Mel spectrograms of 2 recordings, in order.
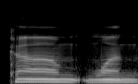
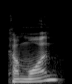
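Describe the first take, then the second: First: Said in the usual way. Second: "Come one?" with a rising, questioning tune; reading chat's "Come one" back as a puzzled question. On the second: Shown as a demonstration.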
